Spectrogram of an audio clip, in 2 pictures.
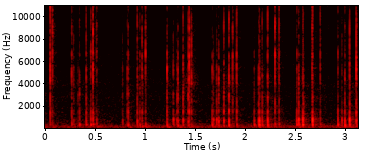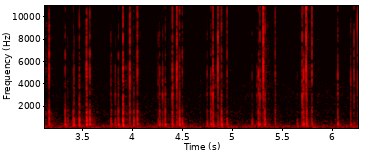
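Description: Fingertips and nails tap and scratch the top and sides of a small, hollow, closed white cardboard iPhone X box held on a mat. The result is a quiet run of quick, dry, bright taps and scratchy bursts in uneven clusters, each dying away almost at once.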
